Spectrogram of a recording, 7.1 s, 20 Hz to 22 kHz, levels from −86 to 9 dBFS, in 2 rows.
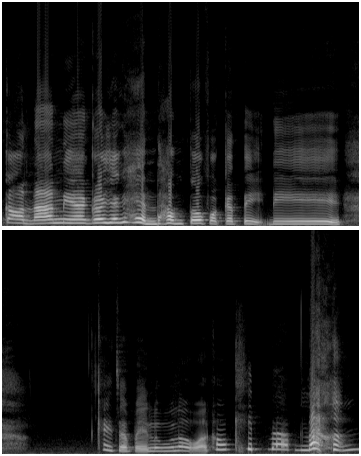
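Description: From 0.35 to 1.00 s and again from 1.38 to 1.98 s, the speech shows hard clipping: peaks run about 3 dB past what the signal path can pass and are sliced flat, giving a gritty crackle on the louder syllables. A brief burst at 6.66 to 6.70 s overshoots by about 5 dB and sounds harsher. On the waveform the tops sit as flat plateaus. A spectrogram shows vertical smears of added harmonics reaching high up the spectrum.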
